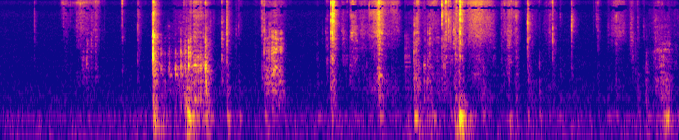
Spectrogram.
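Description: Double-sided tape being unrolled and pressed along waterproof canvas beside a zipper: faint, scattered tearing and rustling with small clicks, the loudest strokes about two and a half, five and seven seconds in.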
